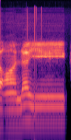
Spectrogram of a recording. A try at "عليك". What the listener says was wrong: Alaika bukan. Panjangan.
